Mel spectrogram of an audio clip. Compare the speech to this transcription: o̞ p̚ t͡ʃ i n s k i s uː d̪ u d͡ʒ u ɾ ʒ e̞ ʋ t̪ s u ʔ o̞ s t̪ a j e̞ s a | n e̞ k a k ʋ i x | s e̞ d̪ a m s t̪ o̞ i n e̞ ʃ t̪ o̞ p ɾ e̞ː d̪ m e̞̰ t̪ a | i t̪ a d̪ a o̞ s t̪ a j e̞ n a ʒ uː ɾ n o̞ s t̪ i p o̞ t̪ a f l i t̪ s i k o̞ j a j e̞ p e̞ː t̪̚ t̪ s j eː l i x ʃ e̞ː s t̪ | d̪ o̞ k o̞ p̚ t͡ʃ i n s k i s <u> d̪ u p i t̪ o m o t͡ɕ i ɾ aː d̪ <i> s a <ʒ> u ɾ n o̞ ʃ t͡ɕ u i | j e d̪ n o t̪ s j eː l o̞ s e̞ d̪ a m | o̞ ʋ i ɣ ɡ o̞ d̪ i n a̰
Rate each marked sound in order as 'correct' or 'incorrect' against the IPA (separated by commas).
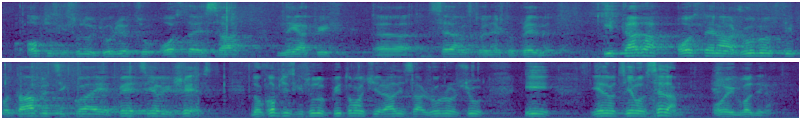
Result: incorrect, correct, correct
